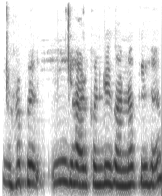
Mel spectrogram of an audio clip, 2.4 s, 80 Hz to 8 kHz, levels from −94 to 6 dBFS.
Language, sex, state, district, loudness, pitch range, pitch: Hindi, female, Jharkhand, Sahebganj, -18 LUFS, 260-280 Hz, 270 Hz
